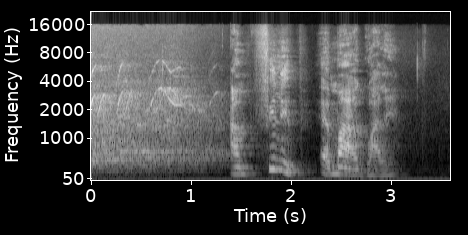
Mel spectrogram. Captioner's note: wild applause and cheering for 22 seconds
